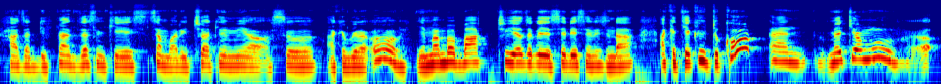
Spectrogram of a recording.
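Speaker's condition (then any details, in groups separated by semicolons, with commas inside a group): Hearing impairment; past speech impediment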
